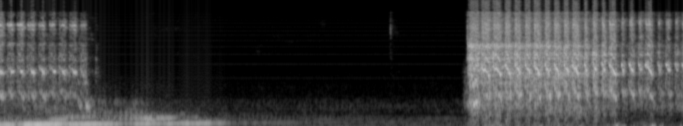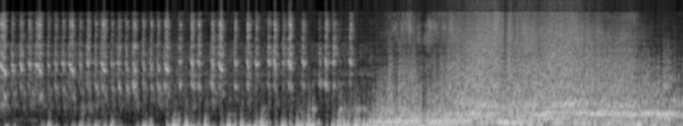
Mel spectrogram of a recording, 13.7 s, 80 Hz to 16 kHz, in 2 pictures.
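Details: 1991 Kawasaki Ninja ZX6 on its first start in 10 years, before the carburetor rebuild. It catches after a pause and runs ragged with uneven popping, needing revs to keep going, and won't idle. Carbs were suspected and rebuilt afterwards.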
